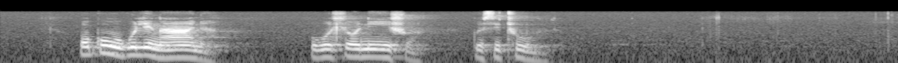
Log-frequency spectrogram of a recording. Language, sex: Zulu, male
